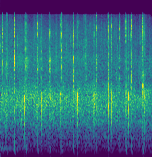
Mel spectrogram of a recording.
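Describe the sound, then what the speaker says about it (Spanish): Audience applause at a tribute gathering in Argentina, a steady wash of many hands clapping with sharper individual claps popping out, fairly distant and even throughout. "Este aplauso es para ellos,"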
